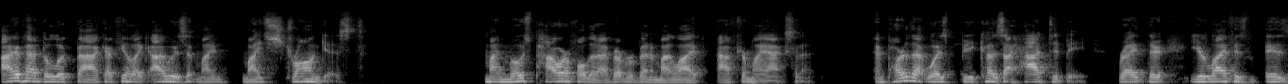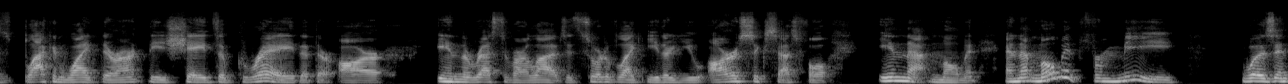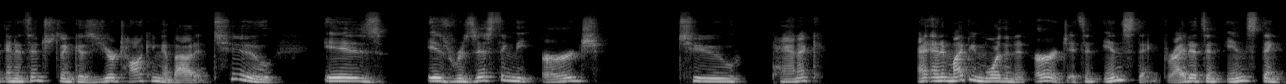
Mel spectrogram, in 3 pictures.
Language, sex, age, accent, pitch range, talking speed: English, male, 30-49, American, 110-145 Hz, 170 wpm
